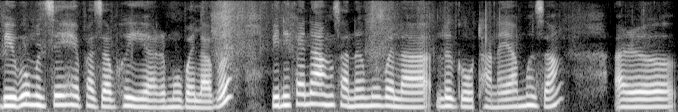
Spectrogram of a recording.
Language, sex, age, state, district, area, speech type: Bodo, female, 30-45, Assam, Udalguri, urban, spontaneous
